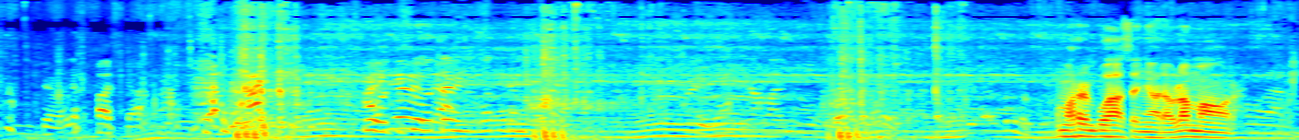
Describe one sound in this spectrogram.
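A small motorcycle engine idles with a low putter.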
